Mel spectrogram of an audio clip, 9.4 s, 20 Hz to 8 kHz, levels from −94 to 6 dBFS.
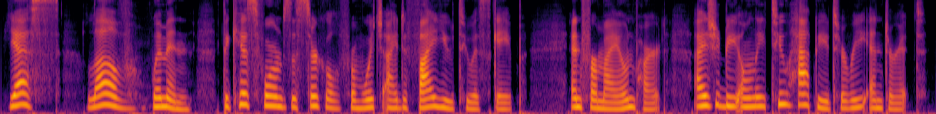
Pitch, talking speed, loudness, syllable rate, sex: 215 Hz, 185 wpm, -20 LUFS, 4.9 syllables/s, female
